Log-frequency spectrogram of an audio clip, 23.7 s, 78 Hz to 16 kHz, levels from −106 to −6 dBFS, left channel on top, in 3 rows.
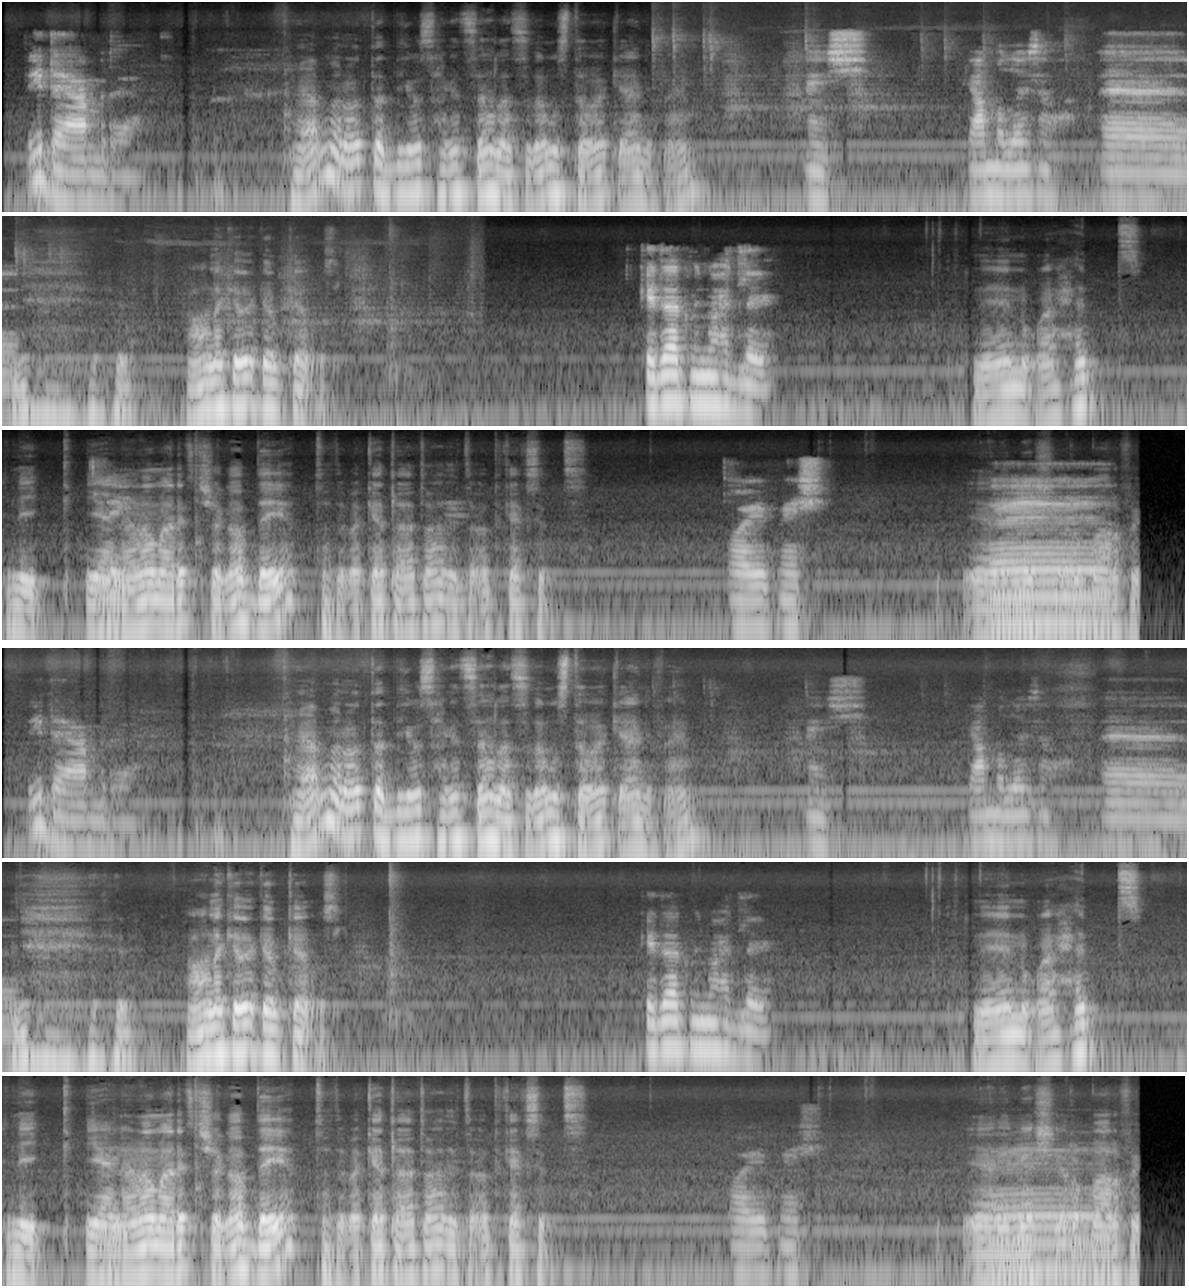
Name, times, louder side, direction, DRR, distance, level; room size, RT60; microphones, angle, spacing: voice 1, 0.2-0.9 5.3-5.8 6.4-8.0 12.2-13.1 16.4-16.7 18.7-18.9 20.6-21.3 22.4-23.2, left 3 dB, 85° left, 1.0 m, -29 dB
voice 2, 1.9-4.6 7.9-8.4 8.6-8.8 9.1-10.1 14.4-15.2 15.8-16.1 16.4-19.3 22.2-23.4, right 3 dB, 35° right, 0.4 m, -26 dB
sound 1, 4.3-11.1, left 2 dB, 65° left, 2.5 m, -47 dB
head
